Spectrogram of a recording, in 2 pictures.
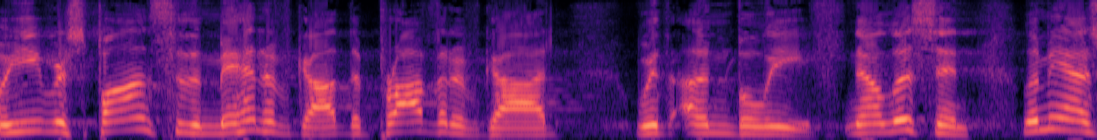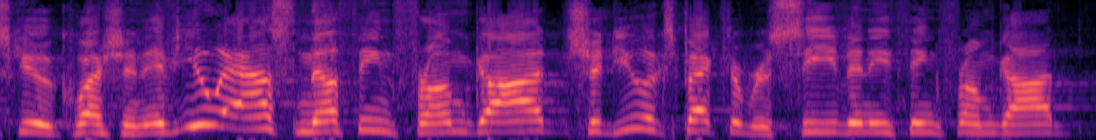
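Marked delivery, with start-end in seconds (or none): none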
